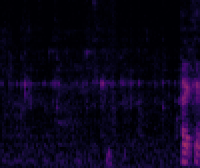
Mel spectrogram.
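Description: Brewed coffee dripping from a ceramic pour-over cone into a mug, a few faint, soft drips.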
